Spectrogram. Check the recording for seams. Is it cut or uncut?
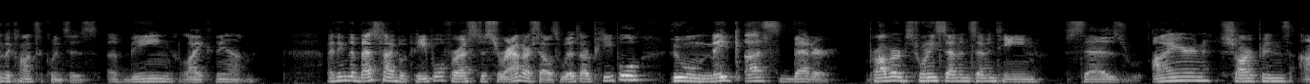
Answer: uncut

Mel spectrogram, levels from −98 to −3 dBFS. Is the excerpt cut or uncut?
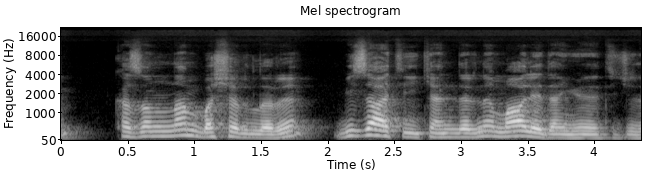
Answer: uncut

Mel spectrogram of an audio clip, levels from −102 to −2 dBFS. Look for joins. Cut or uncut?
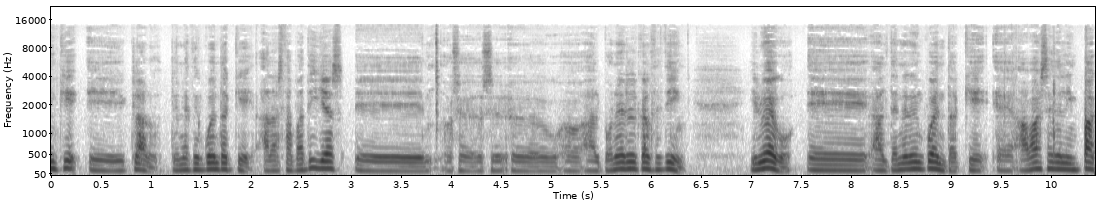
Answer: uncut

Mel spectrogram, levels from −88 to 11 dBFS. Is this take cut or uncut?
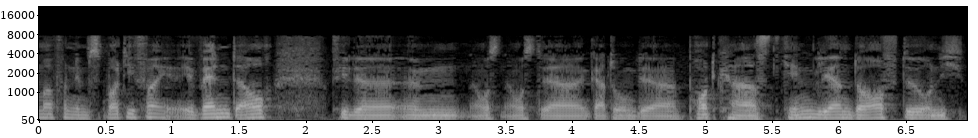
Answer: cut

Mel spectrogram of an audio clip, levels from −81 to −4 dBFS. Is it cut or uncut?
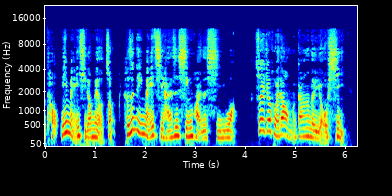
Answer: cut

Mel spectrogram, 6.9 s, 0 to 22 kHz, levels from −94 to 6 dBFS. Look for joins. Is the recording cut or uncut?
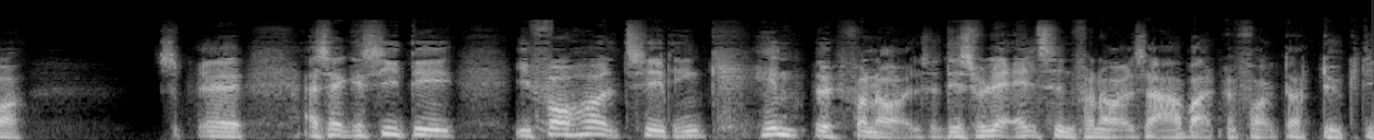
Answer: cut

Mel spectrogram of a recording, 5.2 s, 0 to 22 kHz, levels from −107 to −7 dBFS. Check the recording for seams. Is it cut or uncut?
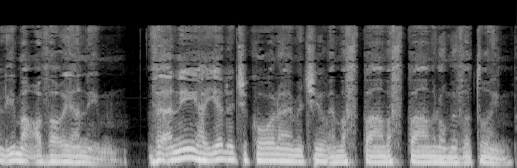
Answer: cut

